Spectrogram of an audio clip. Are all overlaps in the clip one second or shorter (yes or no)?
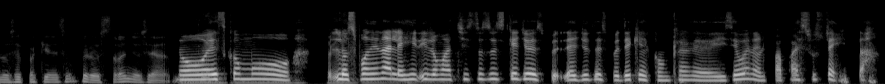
yes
